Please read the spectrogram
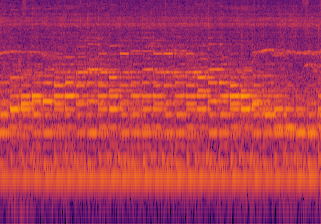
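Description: Live rock band music from a concert recording: fast, evenly repeating pitched notes over a steady low drone, without a break.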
